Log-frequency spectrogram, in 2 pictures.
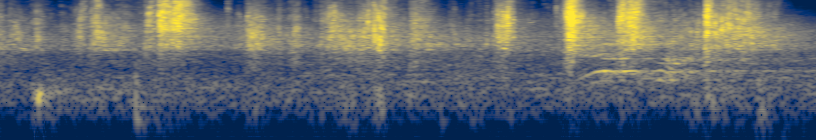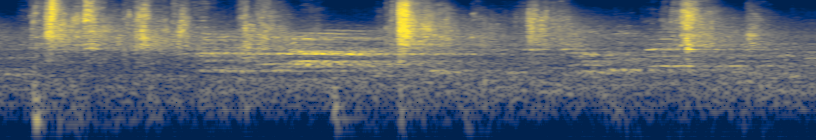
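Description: Thin, flexible competition wushu broadsword rattling and swishing in rapid strokes as it is swung around the body, with a few dull thuds of feet landing and stamping on the competition carpet.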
